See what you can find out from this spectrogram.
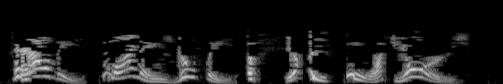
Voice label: talking goofy, toys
